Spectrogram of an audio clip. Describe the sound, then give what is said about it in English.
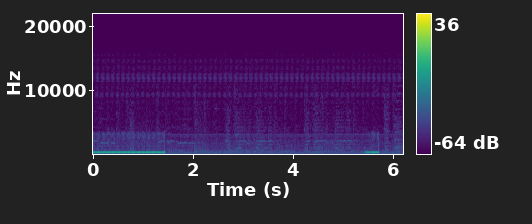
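A steady, loud electronic telephone tone during an outgoing phone call sounds for over a second, cuts off into a long quiet stretch of line hiss, then starts again briefly near the end, like a call waiting to connect. “Let's see, why is my phone calling?”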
